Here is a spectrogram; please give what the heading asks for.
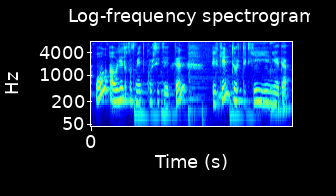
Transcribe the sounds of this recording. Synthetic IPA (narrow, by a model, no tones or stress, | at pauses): wo̞lˠawd̪ijt̪qʰəzme̞t̪ɪ̥kʲʰɵɾse̞t̪e̞t̪ɪn | ʏlkʲe̞nt̪ʰɵɾt̪ːɪkʲːe̞jene̞d̪ɪ̰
